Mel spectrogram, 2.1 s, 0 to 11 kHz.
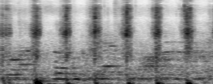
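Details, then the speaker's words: Minn Kota trolling motor steering drive housing bench-tested with 36 volts: one of two motors spins, sounding rough and scratchy about three bursts a second, like full of sand; failing steering motor. "only one motor was spinning as even here this one's kind of quiet this one I don't know if you can hear it but this one kind of sounds like it's full of sand"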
